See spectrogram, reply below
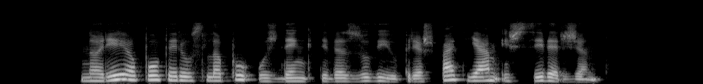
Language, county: Lithuanian, Šiauliai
